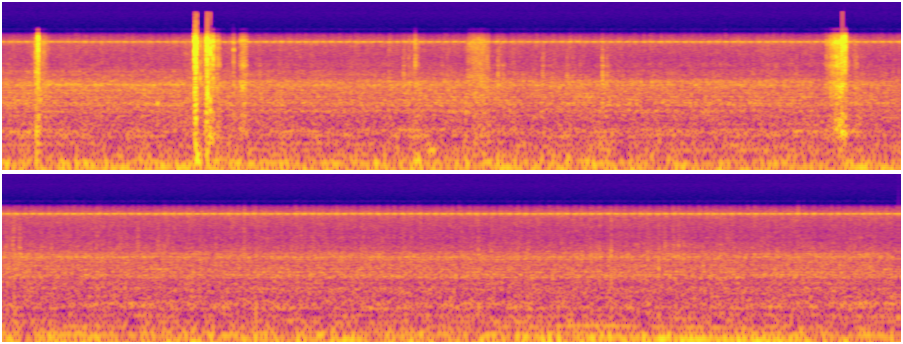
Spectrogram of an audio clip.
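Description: Steady low road and engine rumble inside a minivan's cabin while driving, with a few sharp clicks in the first half.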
